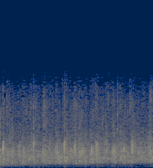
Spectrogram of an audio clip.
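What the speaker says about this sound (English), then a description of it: "Shall we give Rayne a big round of applause?" A steady round of applause from an audience at a business talk in Singapore, dense even clapping close and fairly loud, with no voices over it.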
